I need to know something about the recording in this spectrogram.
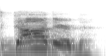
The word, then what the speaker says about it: Goddard: It's Goddard. Goddard.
